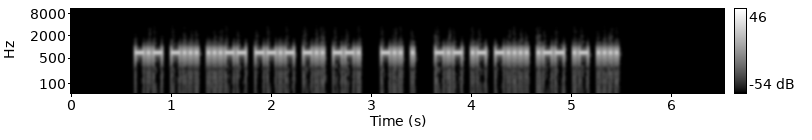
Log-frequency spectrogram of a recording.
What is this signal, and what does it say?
Morse code, heard as a keyed tone, about 40 wpm, 690 Hz. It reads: KB3QDG DE KA6WAH
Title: USA Callsign DE Callsign - 6 Characters - 40wpm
